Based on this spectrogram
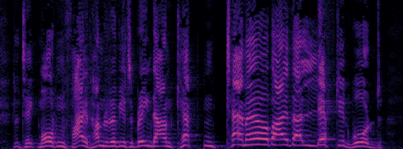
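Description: Projecting his voice loudly, a man talks at a fairly quick pace with lively intonation and a bright, sharp tone. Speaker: audiobook narrator voicing characters. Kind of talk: character voices in dramatic audiobook reading. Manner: boisterous, swaggering boyish bravado.

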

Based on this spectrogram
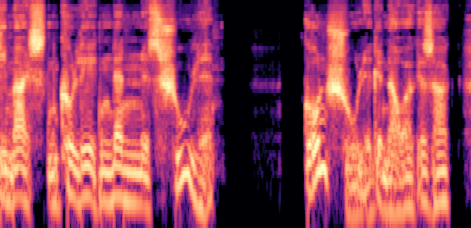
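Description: Bright, sharp tone with lively intonation. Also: man. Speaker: audiobook narrator. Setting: studio.

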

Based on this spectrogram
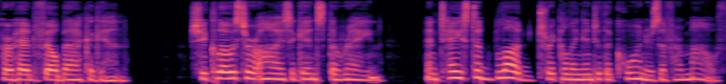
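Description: Against a quiet background, a woman with a medium pitch and a somewhat breathy voice talks at a moderate pace with ordinary pitch variation. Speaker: audiobook narrator. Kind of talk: dramatic audiobook narration, reading aloud. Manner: tense, suspenseful, hushed whispers in dialogue; vivid, animated pacing that builds with the action.

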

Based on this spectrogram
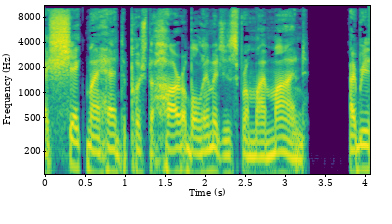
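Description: With a quiet background, the recording carries an unforced reading voice.

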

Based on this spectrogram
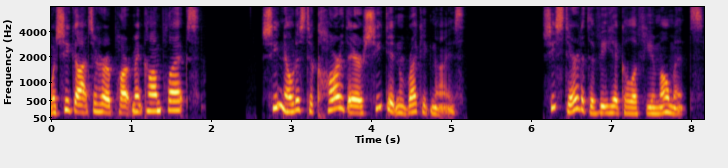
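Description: Over a quiet background, a woman's voice moves through very wide pitch swings. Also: medium pitch for a woman, moderate pace. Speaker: audiobook narrator. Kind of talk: dramatic audiobook narration of a violent fiction story, read aloud.

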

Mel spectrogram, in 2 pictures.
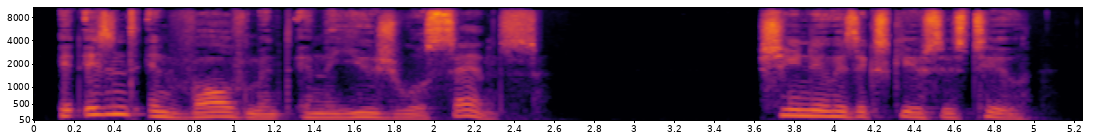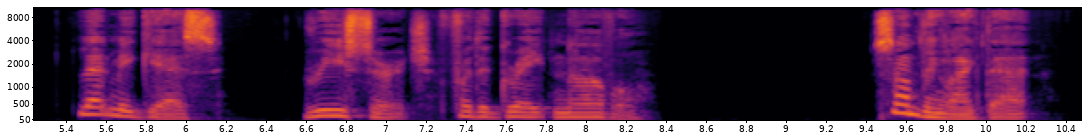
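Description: This man's medium-pitched voice is somewhat breathy, with lively intonation and a dramatic tone. He talks at a fairly slow pace and takes long, frequent pauses. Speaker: audiobook narrator. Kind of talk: scripted audiobook narration, dramatic thriller reading. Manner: dramatic, wry, measured storyteller pacing; shifts tone to voice characters' dialogue.

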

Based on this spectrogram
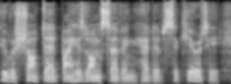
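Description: With an unremarkable speaking voice, a man talks at a fairly quick pace in a fairly low pitch. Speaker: radio newsreader. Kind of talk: news reading, BBC world news bulletin. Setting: studio. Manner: formal, measured, crisp and even-paced.

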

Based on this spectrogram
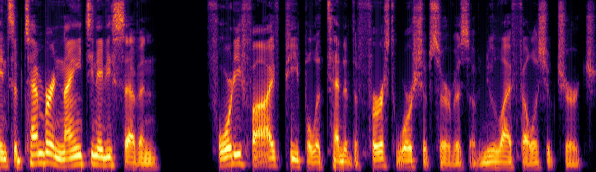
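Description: Against a quiet background, a man with a medium pitch and vocal fry talks at a fairly quick pace with very wide pitch swings, the sound dry and close with no echo. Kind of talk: audiobook narration of a memoir, read aloud. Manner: measured, steady, earnest reading pace; sincere, reflective storytelling tone.

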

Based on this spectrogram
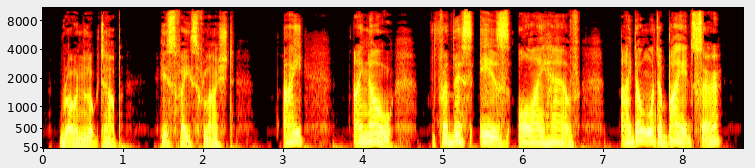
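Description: In a dry, close recording with no echo, a man with a fairly high voice and vocal fry speaks dramatically at a fairly slow pace, his pitch swinging very widely while his loudness stays very even, broken by long, frequent pauses. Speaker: audiobook narrator. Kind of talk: scripted audiobook narration. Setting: recorded audiobook, studio. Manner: dramatic, storytelling delivery with expressive pacing.

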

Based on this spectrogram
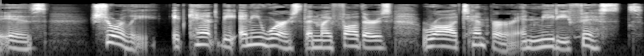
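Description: Against a quiet background, a woman with an ordinary speaking voice talks at medium pitch with lively intonation. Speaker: audiobook narrator. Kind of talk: dramatic audiobook narration, first person. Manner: tense, hushed, building to a menacing climax; measured, vivid, emotionally charged.

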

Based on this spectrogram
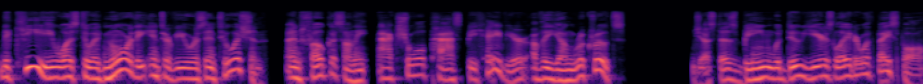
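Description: A plain, everyday voice from a man at medium pitch, moderate pace and lively intonation, in a dry, close sound with no echo. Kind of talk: audiobook narration of a magazine essay. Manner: formal, even and measured, clear scholarly delivery.

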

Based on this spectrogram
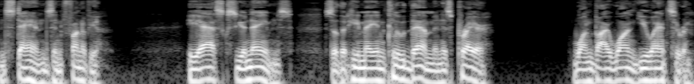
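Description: Very deep, low-pitched man with vocal fry, a solemn, dramatic tone, fairly even intonation, a fairly slow pace, long, frequent pauses, and a quiet background. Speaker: audiobook narrator. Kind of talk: scripted dramatic narration, second-person, solemn and atmospheric. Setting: studio. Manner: slow, measured, solemn and hushed, building to a dramatic, pleading tone.

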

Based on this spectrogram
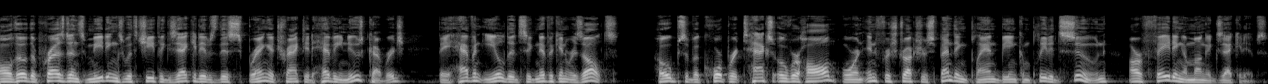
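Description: Very fast speech from a man at medium pitch, with lively intonation against a quiet background. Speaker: audiobook narrator. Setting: studio. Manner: steady, even and neutral, with crisp clear enunciation and little emotion.

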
